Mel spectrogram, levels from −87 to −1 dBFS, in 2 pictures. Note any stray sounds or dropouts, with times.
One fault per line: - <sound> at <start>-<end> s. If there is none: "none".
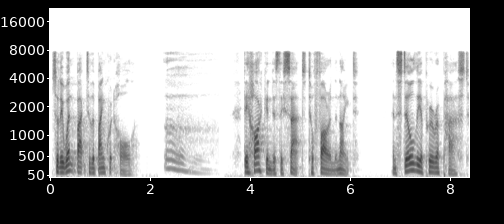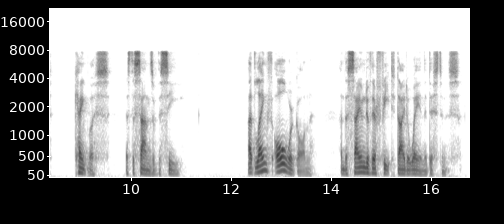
- sigh at 2.3-3.4 s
